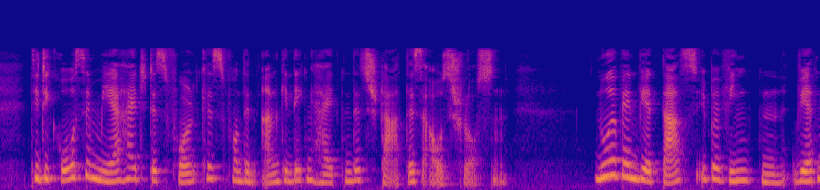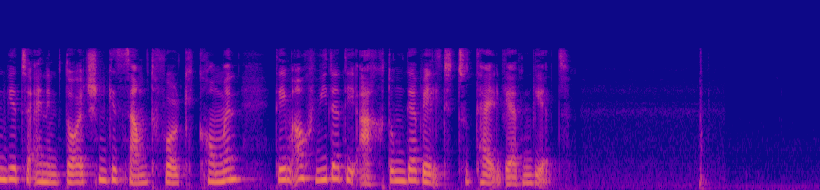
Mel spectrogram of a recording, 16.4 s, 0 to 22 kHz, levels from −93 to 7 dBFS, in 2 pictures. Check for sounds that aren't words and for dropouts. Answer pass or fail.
fail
